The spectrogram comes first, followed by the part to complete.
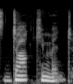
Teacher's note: The stress syllable is on doc or the first syllable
